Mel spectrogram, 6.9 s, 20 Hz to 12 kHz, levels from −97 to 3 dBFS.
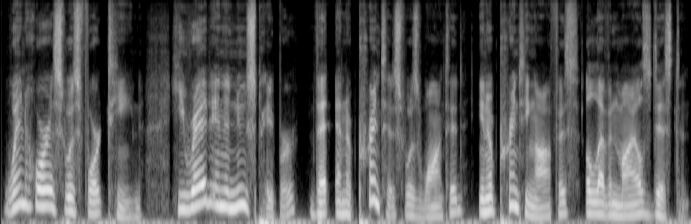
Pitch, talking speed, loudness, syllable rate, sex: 150 Hz, 180 wpm, -18 LUFS, 5.9 syllables/s, male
